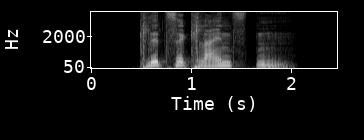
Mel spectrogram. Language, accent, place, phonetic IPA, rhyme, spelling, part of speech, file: German, Germany, Berlin, [ˈklɪt͡səˈklaɪ̯nstn̩], -aɪ̯nstn̩, klitzekleinsten, adjective, De-klitzekleinsten.ogg
- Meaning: 1. superlative degree of klitzeklein 2. inflection of klitzeklein: strong genitive masculine/neuter singular superlative degree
